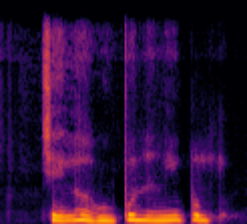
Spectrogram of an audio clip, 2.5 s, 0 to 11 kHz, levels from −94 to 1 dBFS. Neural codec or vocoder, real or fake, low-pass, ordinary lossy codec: codec, 16 kHz in and 24 kHz out, 0.9 kbps, LongCat-Audio-Codec, four codebook decoder; fake; 9.9 kHz; Opus, 32 kbps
